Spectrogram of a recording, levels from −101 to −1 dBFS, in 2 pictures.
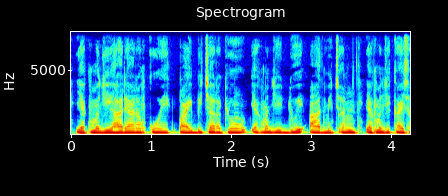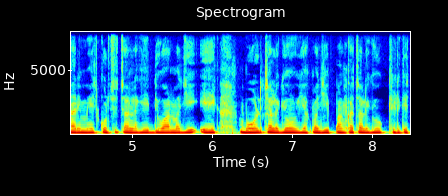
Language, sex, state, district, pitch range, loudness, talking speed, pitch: Hindi, male, Uttarakhand, Uttarkashi, 155-165 Hz, -12 LUFS, 290 wpm, 160 Hz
